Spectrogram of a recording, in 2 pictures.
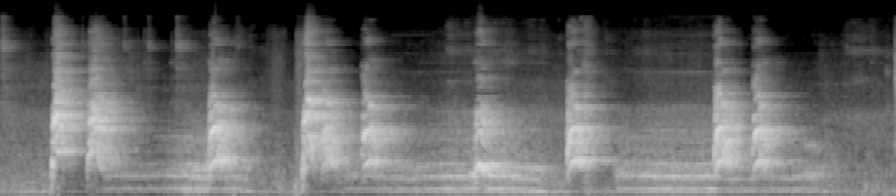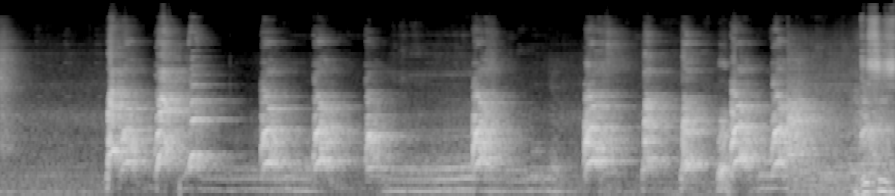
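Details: Chained dogs barking in a steady series of sharp, loud barks, often in quick pairs or triplets, with a brief lull before the barking resumes just as strongly.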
